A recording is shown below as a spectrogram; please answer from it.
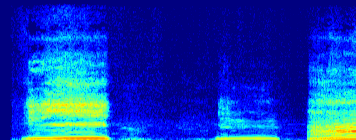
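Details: Wildebeest, an African antelope, in a natural recording: three deep, nasal, moo-like calls, each under a second long, separated by short silences, the last one rising in pitch and cut off at the end.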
